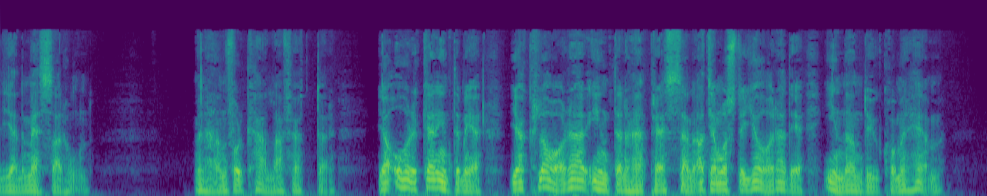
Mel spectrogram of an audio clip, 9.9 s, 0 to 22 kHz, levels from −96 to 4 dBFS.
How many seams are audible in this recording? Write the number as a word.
zero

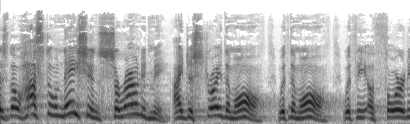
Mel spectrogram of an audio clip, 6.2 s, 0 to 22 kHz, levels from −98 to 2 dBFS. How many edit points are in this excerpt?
two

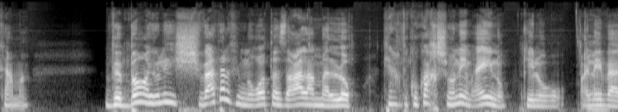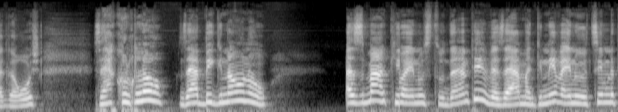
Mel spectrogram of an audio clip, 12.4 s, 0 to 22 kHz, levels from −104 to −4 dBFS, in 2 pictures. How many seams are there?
two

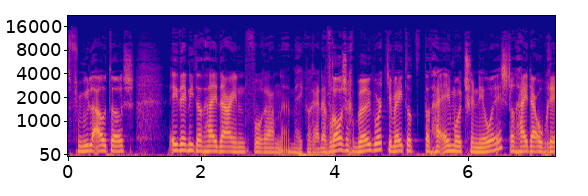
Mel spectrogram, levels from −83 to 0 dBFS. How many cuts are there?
zero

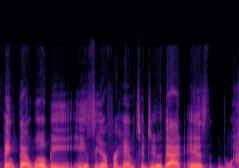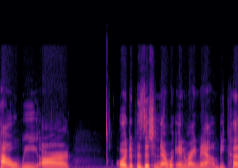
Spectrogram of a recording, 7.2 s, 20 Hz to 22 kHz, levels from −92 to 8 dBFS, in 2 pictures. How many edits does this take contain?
zero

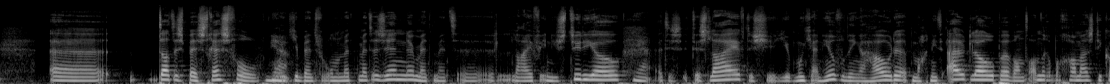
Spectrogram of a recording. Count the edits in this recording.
one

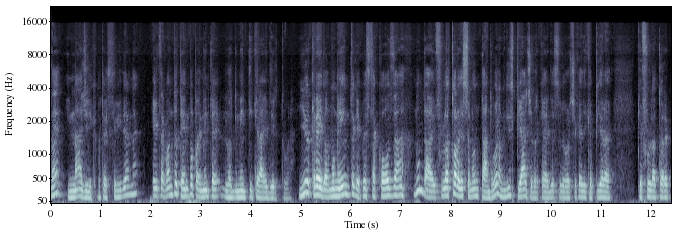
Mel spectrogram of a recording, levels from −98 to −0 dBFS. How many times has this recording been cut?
two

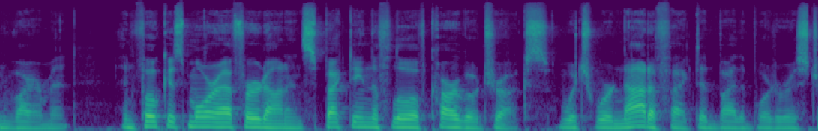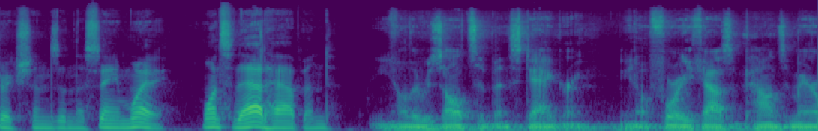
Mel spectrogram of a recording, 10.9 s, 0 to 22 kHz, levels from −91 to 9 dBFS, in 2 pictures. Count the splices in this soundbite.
one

